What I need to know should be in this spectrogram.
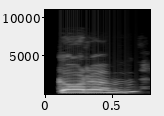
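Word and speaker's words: gorm: Gorum, need to stick the extra syllable in there. Gorum.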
